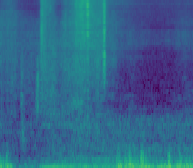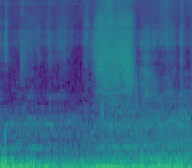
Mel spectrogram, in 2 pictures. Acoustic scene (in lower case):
car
